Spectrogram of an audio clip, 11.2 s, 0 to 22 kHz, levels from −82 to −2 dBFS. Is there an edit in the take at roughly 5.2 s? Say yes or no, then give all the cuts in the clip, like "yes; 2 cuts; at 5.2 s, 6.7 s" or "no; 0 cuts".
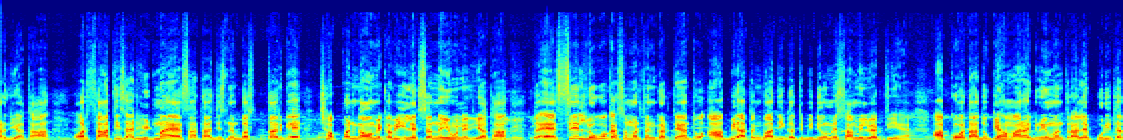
no; 0 cuts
